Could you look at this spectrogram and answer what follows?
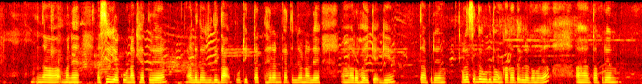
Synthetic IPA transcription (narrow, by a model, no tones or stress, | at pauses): manɛəsiəkunakʰɛt̪ɾɛalɛd̪ɔd͡ʒɔd̪id̪aʔkuʈʰik̚t̪ʰak̚t̪ɛɦɛlankʰɛt̪ɾɛlɛɔnalɛ | ɾɔɦɔjkɛ̰ʔ̚ɡi | t̪apɔɾɛalɛsɛd̪ɔɦuɽud̪ɔuŋkakat̪ɛk̚lɛɾɔɦɔja | t̪apɔɾɛ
